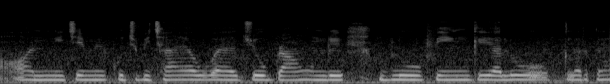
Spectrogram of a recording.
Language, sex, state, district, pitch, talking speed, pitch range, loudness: Hindi, female, Chhattisgarh, Kabirdham, 210 Hz, 145 wpm, 205-215 Hz, -28 LUFS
